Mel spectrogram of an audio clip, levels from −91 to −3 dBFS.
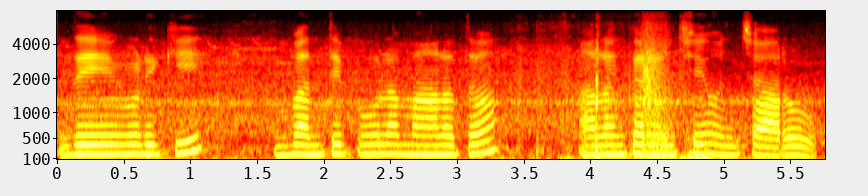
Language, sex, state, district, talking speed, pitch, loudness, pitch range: Telugu, female, Telangana, Mahabubabad, 50 wpm, 190 Hz, -16 LUFS, 180-190 Hz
